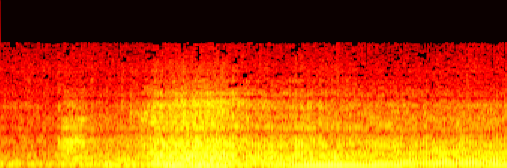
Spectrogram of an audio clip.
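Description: The engine of a stolen car rumbles, swelling as it revs up briefly, then settling into a steady, loud idle as the car is driven inside. No one speaks.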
